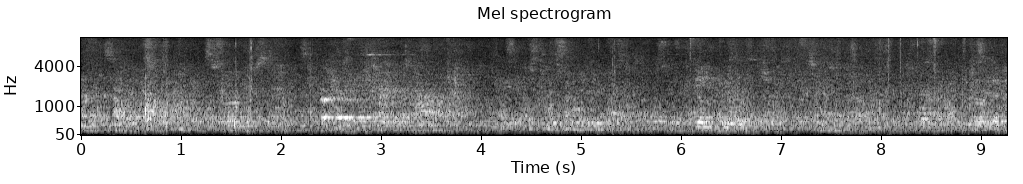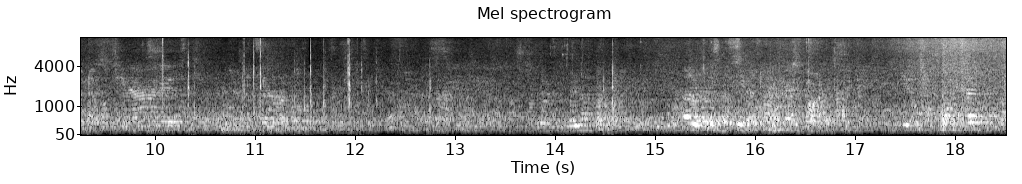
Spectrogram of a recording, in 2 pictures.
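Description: Men and women murmur and talk quietly in an echoing hall.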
